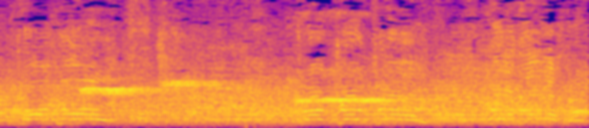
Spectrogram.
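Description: Several voices shouting and calling out at once over the general din of a crowded gym, as coaches and spectators yell during a youth wrestling bout.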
